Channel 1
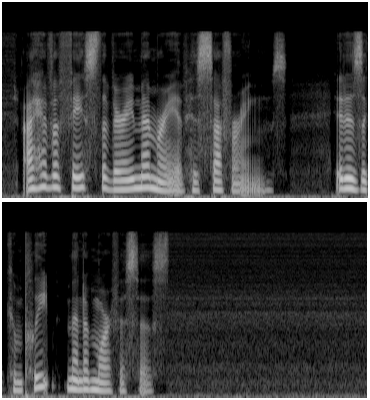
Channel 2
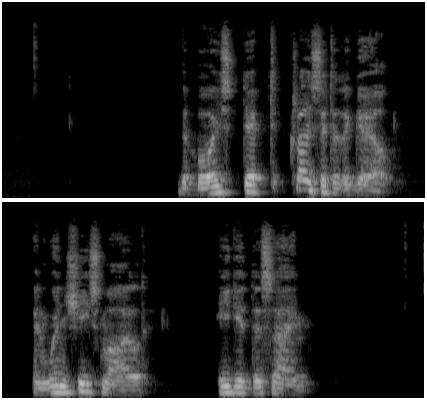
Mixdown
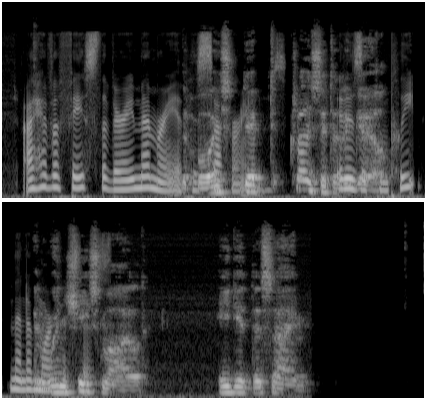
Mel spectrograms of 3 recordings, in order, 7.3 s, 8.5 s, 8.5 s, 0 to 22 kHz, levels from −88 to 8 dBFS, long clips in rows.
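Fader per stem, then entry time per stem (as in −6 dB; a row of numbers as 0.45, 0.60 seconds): −6.0, +2.0 decibels; 0.00, 0.00 seconds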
